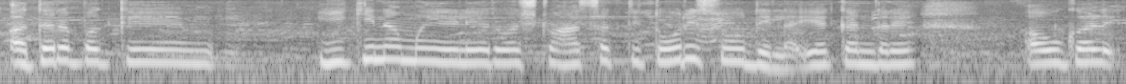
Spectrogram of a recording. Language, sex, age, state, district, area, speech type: Kannada, female, 18-30, Karnataka, Uttara Kannada, rural, spontaneous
